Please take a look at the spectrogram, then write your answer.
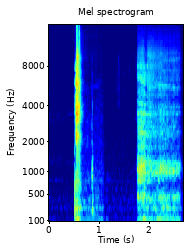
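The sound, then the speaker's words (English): A sharp cough bursts out with a smaller follow-up, then after a short pause a longer, rough hacking cough rattles for nearly a second, from a person coughing after smoking a joint. “Goddamn, prepare to cough. It's coming for you just like it came for me.”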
